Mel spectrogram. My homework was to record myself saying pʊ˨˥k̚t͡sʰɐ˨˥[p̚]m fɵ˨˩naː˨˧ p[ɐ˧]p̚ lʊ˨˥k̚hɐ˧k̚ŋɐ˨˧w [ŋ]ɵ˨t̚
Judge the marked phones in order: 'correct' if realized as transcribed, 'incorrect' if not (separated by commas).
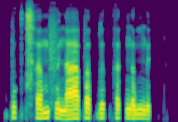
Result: incorrect, correct, correct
